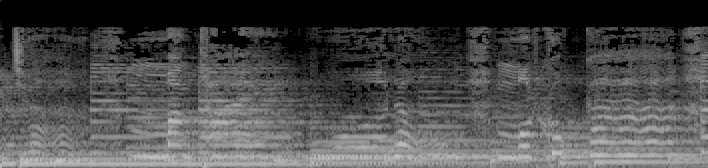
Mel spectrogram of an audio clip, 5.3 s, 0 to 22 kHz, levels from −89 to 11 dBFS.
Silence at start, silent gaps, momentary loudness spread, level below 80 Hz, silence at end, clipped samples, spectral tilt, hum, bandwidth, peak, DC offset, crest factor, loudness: 0 s; none; 4 LU; -40 dBFS; 0 s; under 0.1%; -6 dB/octave; none; 11.5 kHz; -4 dBFS; under 0.1%; 14 dB; -20 LUFS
